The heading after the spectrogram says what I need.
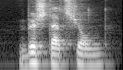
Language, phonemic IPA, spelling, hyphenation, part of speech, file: Dutch, /ˈbʏ.staːˌʃɔn/, busstation, bus‧sta‧ti‧on, noun, Nl-busstation.ogg
- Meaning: bus station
